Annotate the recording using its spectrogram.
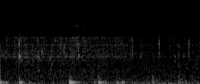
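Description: Paddle strokes splashing in lake water from a small paddled boat, with several dull low knocks over a steady light hiss of water.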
